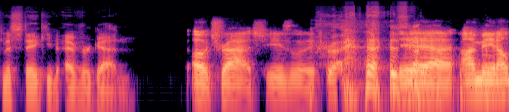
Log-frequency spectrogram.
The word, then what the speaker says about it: Treash: asked this before we started recording it is trish correct it's actually trash but honestly i don't know it's like that's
